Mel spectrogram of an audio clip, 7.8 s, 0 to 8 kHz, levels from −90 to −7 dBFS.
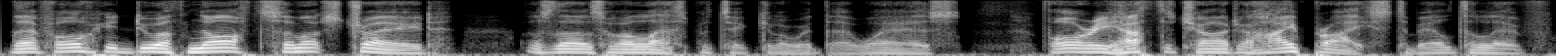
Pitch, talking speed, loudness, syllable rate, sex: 120 Hz, 225 wpm, -19 LUFS, 6.1 syllables/s, male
